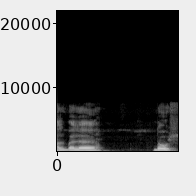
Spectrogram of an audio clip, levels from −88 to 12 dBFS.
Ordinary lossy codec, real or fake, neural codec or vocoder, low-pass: none; real; none; none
